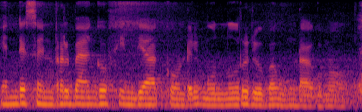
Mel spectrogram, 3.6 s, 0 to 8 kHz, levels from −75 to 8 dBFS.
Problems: constant background noise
